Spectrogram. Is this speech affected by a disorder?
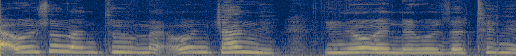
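Yes: cerebral palsy.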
